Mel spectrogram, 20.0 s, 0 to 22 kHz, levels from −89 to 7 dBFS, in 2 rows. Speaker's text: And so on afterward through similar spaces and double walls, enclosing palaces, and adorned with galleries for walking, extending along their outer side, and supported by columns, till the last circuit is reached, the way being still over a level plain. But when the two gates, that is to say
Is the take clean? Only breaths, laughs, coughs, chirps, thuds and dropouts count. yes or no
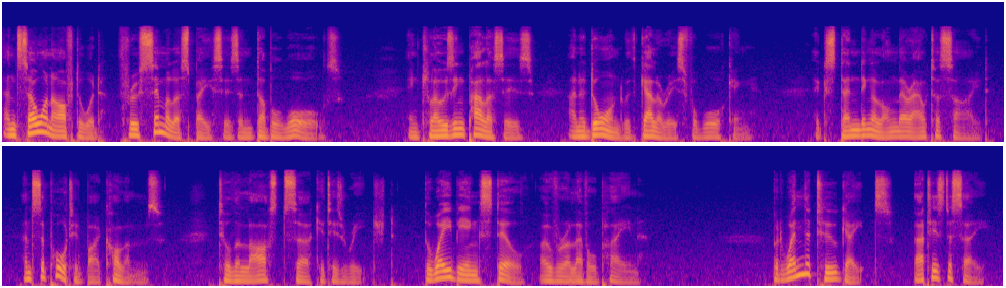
yes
